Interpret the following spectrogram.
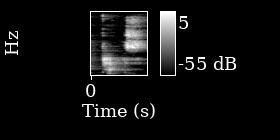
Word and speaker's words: packed: Packed. Do you hear the very last sound? Yeah, it's... Packed. Now, you hear a t sound on the end of packed, but it's not spelled with a T.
